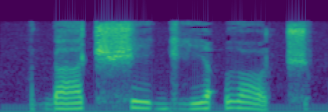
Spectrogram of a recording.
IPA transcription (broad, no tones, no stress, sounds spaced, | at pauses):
ɠ a t͡ʃ ʃ i ɡʱ i ʔ ðˤ o t͡ʃ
